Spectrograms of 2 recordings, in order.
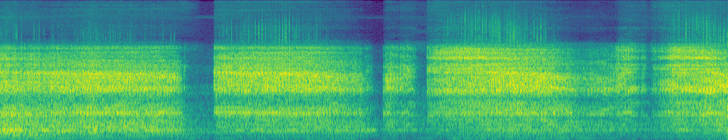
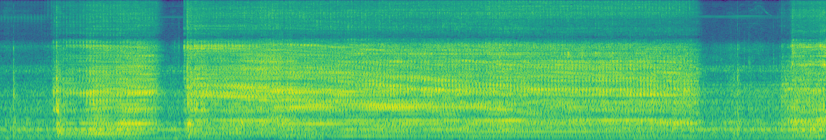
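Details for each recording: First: Wood lathe turning a sphere: hissing tool cut with a faint rapid chirping vibration about four times a second, indicating a crack somewhere in the workpiece. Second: Sharp gouge on the lathe turning soft poplar for a sphere: steady, even hiss of long shaving passes with brief breaks between cuts, cutting cleanly with no tearing.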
